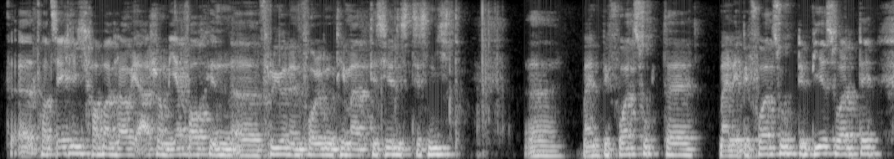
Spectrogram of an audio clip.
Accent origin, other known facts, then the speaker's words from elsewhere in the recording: Bavaria, Germany; bei uns in Bayern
